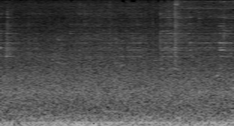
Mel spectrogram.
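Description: Steady low rumble and hiss of outdoor background noise, with a faint click near the end.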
